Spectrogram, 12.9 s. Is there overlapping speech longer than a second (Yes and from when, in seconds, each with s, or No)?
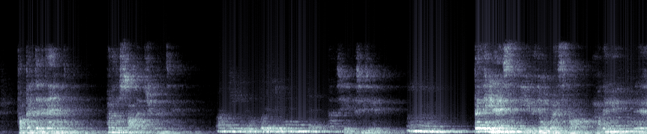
No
